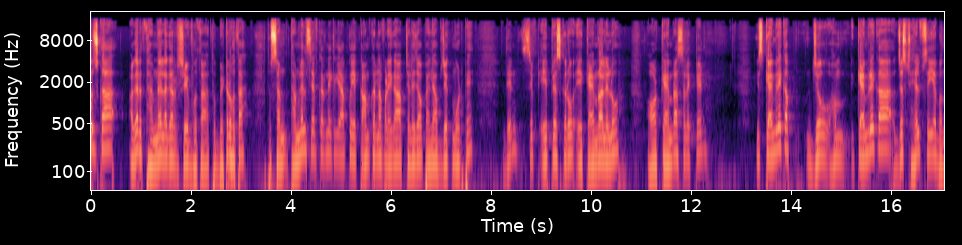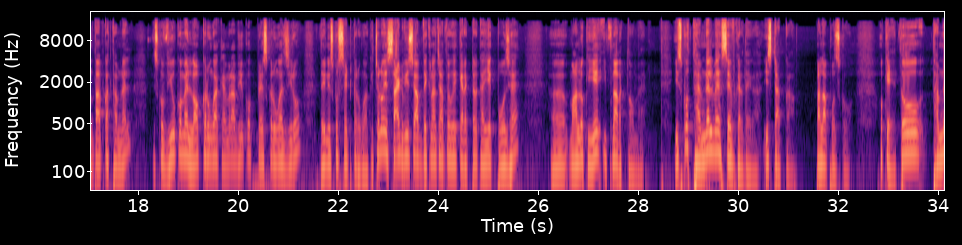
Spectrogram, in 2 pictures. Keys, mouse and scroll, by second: 3.8 scroll down 1, 4.0-6.4 shift+middle drag, 6.4-7.8 drag, 7.8 scroll down 1, 8.0-9.4 middle drag, 9.4 shift+a, 11.0 scroll down 1, 11.3-11.7 middle drag, 11.7 scroll up 3, 11.9-13.1 shift+middle drag, 13.1 g, 14.3 scroll down 2, 14.5 middle click, 14.9 scroll up 1, 15.1-18.6 shift+middle drag, 18.6 click, 19.4 click, 19.8-20.9 shift+middle drag, 20.9 KP_0, 21.4 scroll up 1, 21.6-22.4 scroll down 10, 22.4-24.6 shift+middle drag, 24.6 scroll up 1, 24.9 shift+middle click, 25.5-26.1 scroll up 1, 26.1 shift+middle click, 26.6-27.1 scroll up 2, 27.1-31.4 shift+middle drag.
